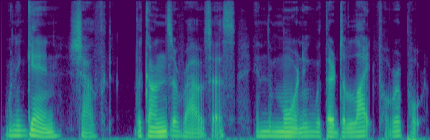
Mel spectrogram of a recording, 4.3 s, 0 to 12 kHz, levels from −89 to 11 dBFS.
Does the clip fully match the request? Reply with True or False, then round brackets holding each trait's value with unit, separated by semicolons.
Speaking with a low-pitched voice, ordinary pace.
True (105 Hz; 195 wpm)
